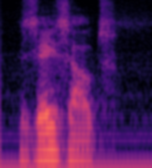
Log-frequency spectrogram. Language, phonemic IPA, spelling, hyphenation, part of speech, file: Dutch, /ˈzeː.zɑu̯t/, zeezout, zee‧zout, noun, Nl-zeezout.ogg
- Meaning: sea salt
